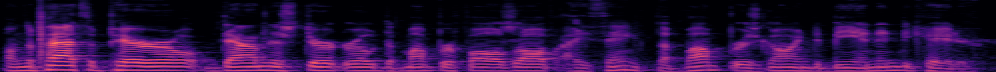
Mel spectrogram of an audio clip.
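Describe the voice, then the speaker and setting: A man reading a storybook aloud in an animated manner, stepping out for chatty explanations to his listeners. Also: medium pitch, fast.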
